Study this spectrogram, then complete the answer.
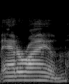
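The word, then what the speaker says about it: Adoniram: It's a d o n i r a m. Adoram I guess is how you pronounce it.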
